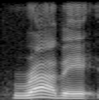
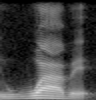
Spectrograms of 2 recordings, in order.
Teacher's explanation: they replace the R for the W all the time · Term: gliding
